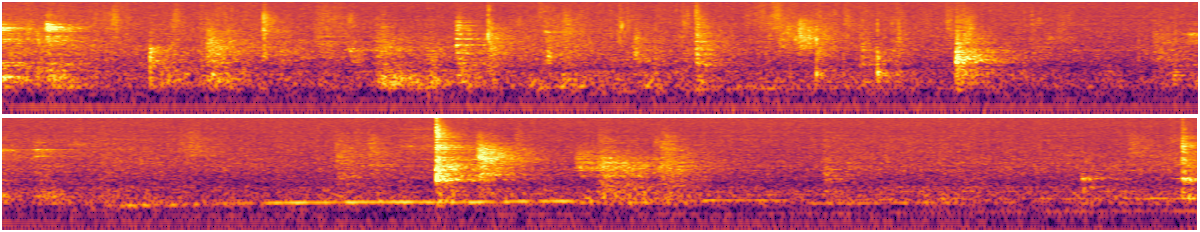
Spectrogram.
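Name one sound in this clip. A man speaks quietly in a large echoing hall.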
